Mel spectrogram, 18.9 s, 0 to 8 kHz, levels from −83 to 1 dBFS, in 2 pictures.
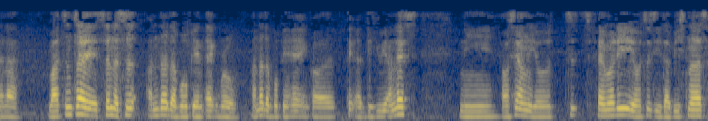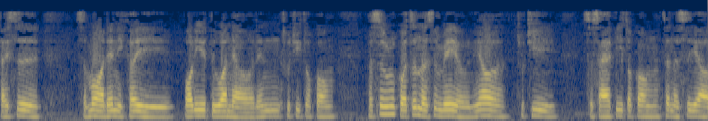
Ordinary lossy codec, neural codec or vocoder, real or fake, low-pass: MP3, 24 kbps; none; real; 7.2 kHz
